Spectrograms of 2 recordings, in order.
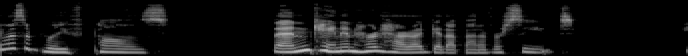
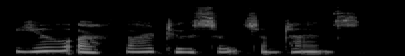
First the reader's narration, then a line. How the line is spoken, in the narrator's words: Hera murmured into his back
